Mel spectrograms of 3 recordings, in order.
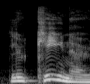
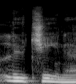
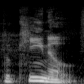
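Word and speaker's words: Luchino: Lucchino, not Lucchino. Oh, did I? Okay, Saturino then. Said it's the CH is pronounced like a K. Lucchino. Lucchino.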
